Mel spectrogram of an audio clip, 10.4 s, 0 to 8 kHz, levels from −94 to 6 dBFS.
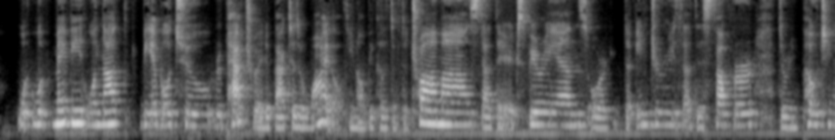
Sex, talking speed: female, 165 wpm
